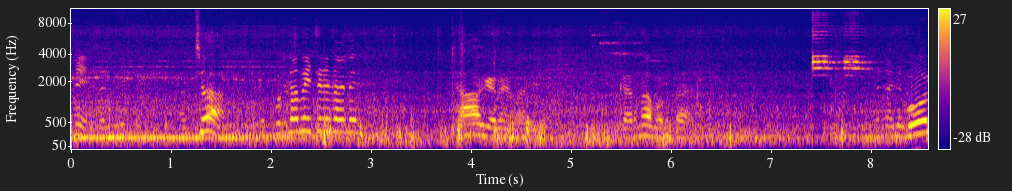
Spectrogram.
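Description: Motorcycle riding through city traffic: a steady engine and road rumble, with a vehicle horn honking briefly near the end.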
